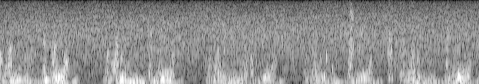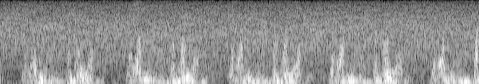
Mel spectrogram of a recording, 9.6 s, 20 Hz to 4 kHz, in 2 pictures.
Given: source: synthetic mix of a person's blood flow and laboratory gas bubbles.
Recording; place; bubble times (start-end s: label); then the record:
Doppler ultrasound of blood flow; precordium
3.12-3.39 s: bubbles
3.48-3.55 s: bubbles
3.86-4.17 s: bubbles
6.12-6.21 s: bubbles
From the record:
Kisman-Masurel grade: 122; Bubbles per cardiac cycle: 1 to 2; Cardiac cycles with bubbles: 10 to 50%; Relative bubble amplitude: moderate (0.250 to 0.450); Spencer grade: 2 (many but less than half of the cardiac periods contain bubble signals, singularly or in groups); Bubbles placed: anywhere in the cardiac cycle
